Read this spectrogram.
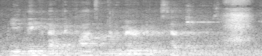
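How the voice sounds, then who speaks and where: A man in his fifties from Honduras races through a guest lecture to students, his lowish voice level in tone as he asks rhetorical questions meant to make the audience think. A far-off camera with no visible mic records him in a large, echoing wood-paneled hall, and there's noise throughout.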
